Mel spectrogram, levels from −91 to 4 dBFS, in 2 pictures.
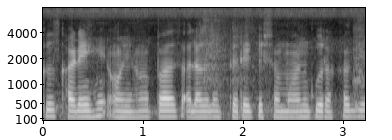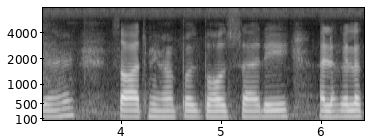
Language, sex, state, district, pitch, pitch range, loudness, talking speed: Hindi, male, Madhya Pradesh, Umaria, 155 Hz, 155-160 Hz, -18 LUFS, 205 wpm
